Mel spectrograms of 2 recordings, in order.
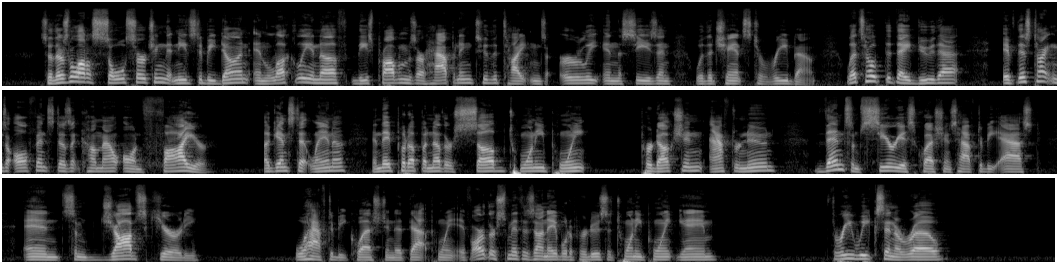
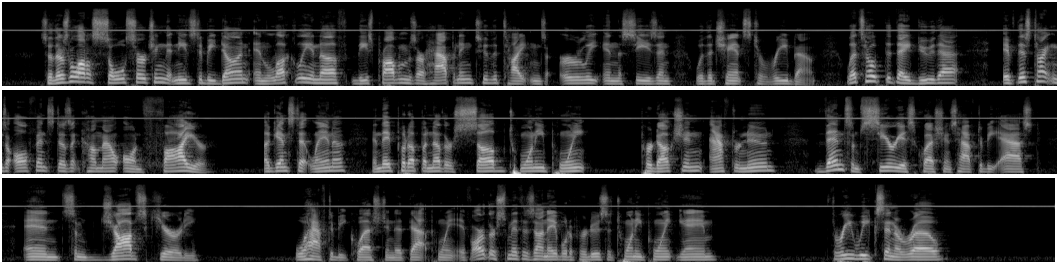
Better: first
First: none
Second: high-pitched whine; loud; throughout; 5.5 kHz, 9 dB below the speech

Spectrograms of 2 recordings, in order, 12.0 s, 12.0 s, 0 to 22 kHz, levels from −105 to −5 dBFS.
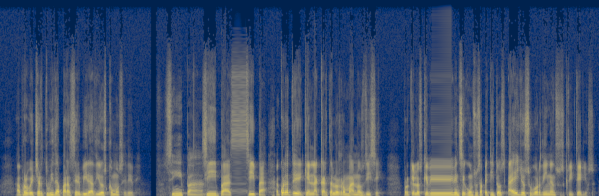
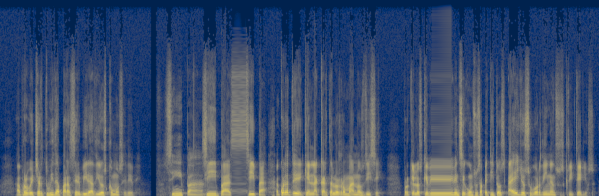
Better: neither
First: audio freezing; at 4.5 s and at 8.5 s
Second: audio freezing; at 4.5 s and at 8.5 s

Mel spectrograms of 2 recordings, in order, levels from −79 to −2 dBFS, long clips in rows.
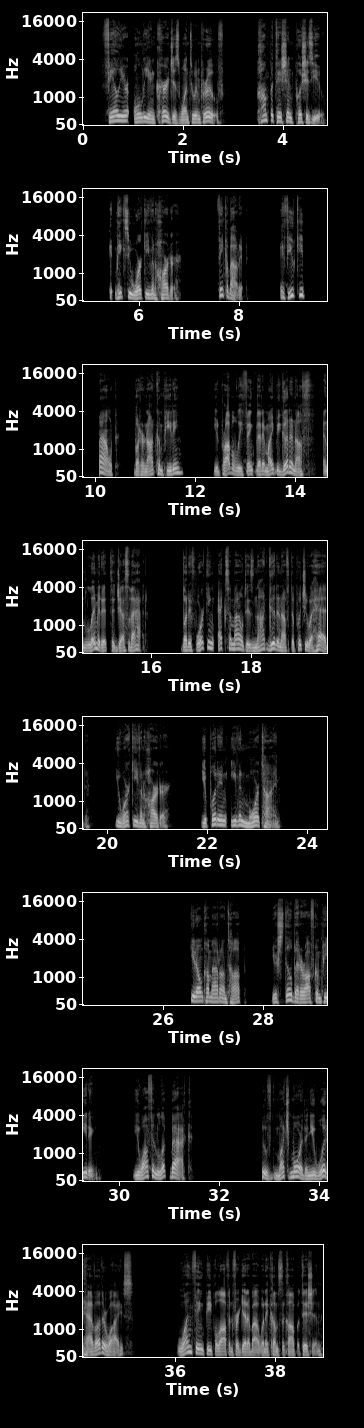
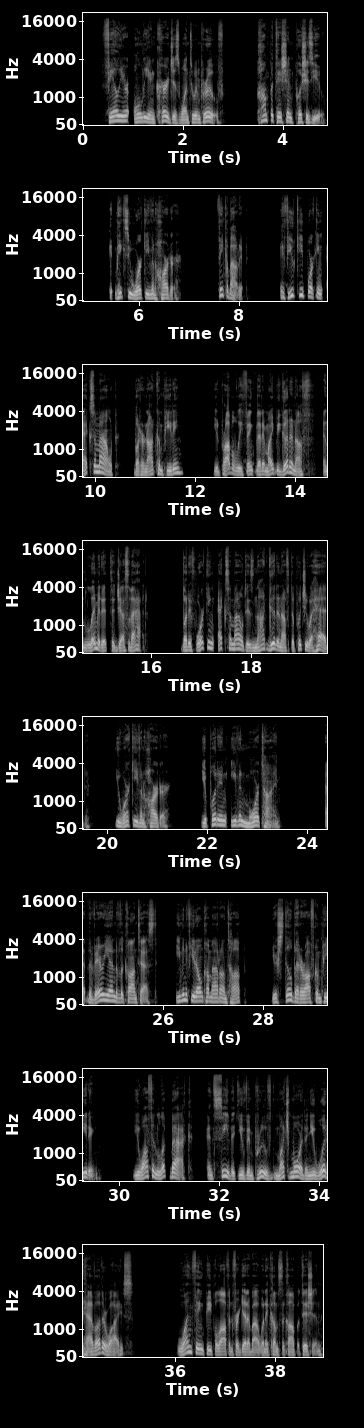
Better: second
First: audio cutting out; at 9.5 s for 1 s, at 24 s for 2.5 s and at 32 s for 1.5 s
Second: none

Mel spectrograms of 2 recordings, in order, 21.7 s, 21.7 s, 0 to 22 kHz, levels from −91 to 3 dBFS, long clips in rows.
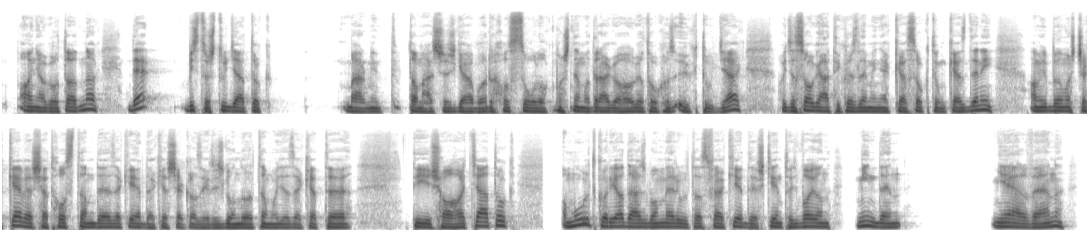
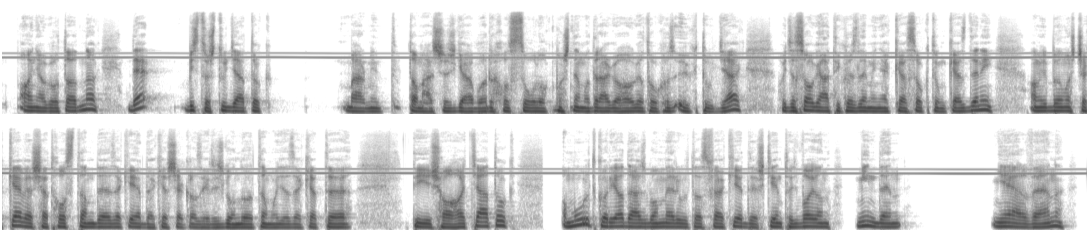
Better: first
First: none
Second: high-pitched whine; noticeable; throughout; 3 kHz, 15 dB below the speech

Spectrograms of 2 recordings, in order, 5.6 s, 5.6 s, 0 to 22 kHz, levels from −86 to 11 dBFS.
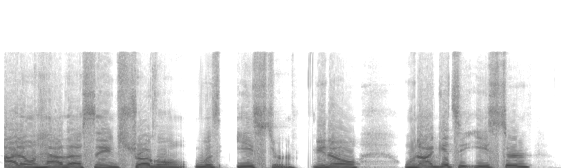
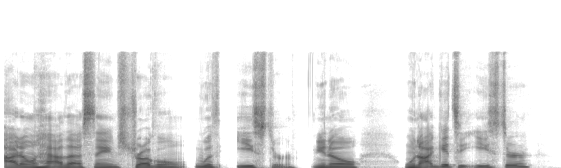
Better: second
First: distortion; heavy; 4 dB below the speech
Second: none

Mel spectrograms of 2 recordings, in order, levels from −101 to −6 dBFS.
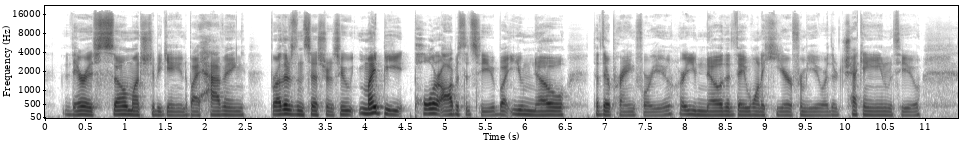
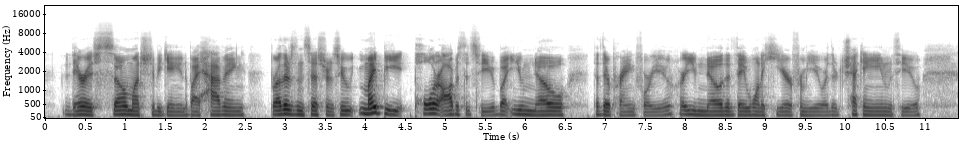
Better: first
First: none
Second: muffled; very; fading above 3.5 kHz

